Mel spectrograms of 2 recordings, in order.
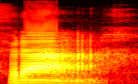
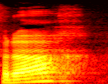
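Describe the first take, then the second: First: The vowel is long. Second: The vowel is short. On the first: The speaker calls it right. "on veut garder ce A long" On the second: The speaker calls it wrong. "C'est pas vraag"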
